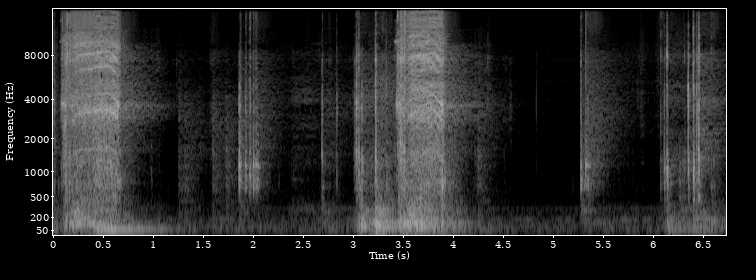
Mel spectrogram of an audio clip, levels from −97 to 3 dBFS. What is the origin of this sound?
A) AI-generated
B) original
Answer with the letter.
B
